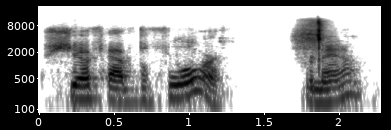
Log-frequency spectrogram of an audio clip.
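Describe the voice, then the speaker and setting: A man's voice: fairly high pitch, slow pace, darkish tone, a little hiss or hum. A man hosting a casual online chat show, talking in a drawling, playful way over a video call. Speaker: channel host.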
